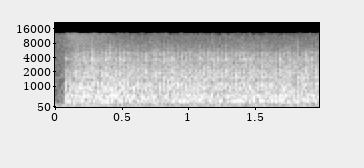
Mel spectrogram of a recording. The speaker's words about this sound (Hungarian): 7 kilométeres a kamionsor Záhonynál, egy nap alatt lehet csak átjutni a határon.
